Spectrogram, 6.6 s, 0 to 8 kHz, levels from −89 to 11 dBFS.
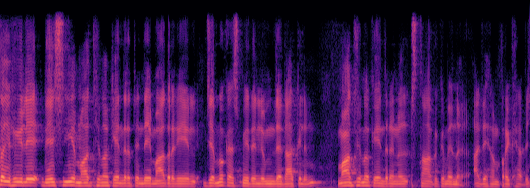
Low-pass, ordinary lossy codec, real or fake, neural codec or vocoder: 7.2 kHz; none; fake; codec, 16 kHz, 2 kbps, X-Codec, HuBERT features, trained on balanced general audio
